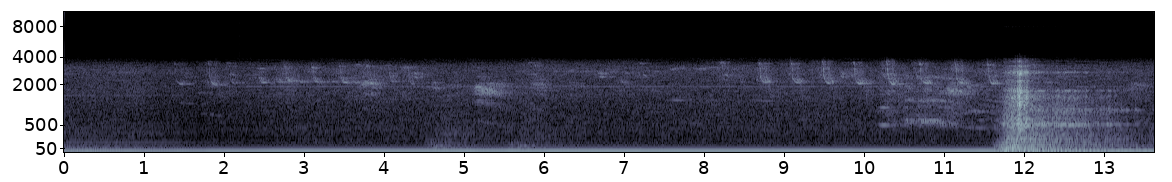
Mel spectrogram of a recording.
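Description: Small birds chirping in quick repeated calls, with crows cawing near the end. Near the end comes a sudden loud boom with a deep rumble that fades over a second or two: the sound that went with the reported earthquake tremor, heard through a CCTV camera's microphone.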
